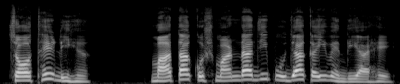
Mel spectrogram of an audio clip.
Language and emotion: Sindhi, neutral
